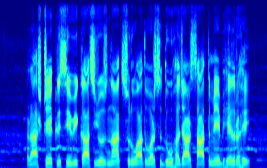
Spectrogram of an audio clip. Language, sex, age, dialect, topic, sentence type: Maithili, male, 18-24, Eastern / Thethi, agriculture, statement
